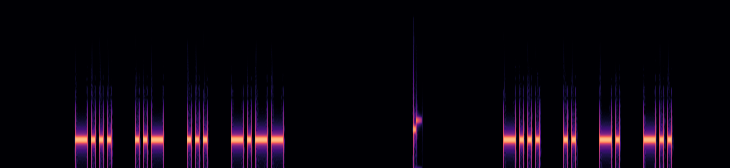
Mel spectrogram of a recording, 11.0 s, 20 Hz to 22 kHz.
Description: Morse code, heard as a keyed tone, about 20 wpm, spaced as for 14 wpm, 700 Hz. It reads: BUSY BIND
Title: 185 Lesson 30f - Letter b - Words 20wpm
